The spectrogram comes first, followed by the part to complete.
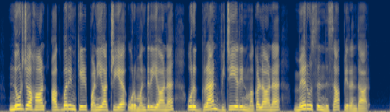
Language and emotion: Tamil, neutral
